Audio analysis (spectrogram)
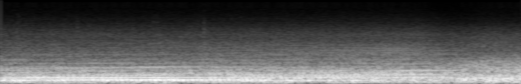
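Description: An old truck towing a trailer pulls away from a fuel stop, its engine droning steadily and loud with a low rumbling hum as it builds speed, heard from inside the cab.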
